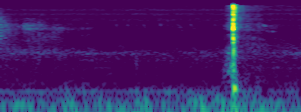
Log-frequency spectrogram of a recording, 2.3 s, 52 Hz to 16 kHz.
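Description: A 58-degree wedge striking a golf ball on a 90-yard shot: one sharp click near the end.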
